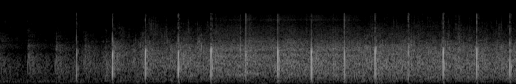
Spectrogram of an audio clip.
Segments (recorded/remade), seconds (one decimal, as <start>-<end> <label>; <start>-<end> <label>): 0.0-2.2 recorded; 2.2-3.6 remade; 3.6-5.2 recorded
